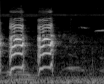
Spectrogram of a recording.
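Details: Baby parrot giving two loud, harsh, nasal squawks in quick succession, each about a fifth of a second long, followed by quiet.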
